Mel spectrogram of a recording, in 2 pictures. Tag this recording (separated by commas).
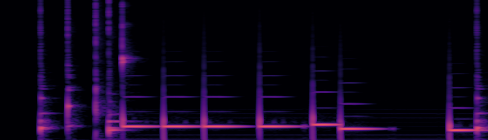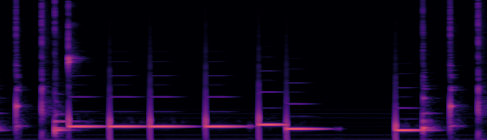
outside, rural or natural, Music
